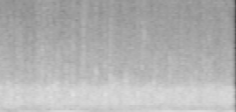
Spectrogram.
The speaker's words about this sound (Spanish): Ahí donde está, ¿por qué no le da un fuerte aplauso a Jesús?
